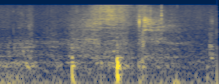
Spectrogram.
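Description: Soft footsteps of a man in leather boat shoes crossing a doormat onto the motorhome's metal entry steps, with a couple of quiet knocks about a second in, over a low steady rumble.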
